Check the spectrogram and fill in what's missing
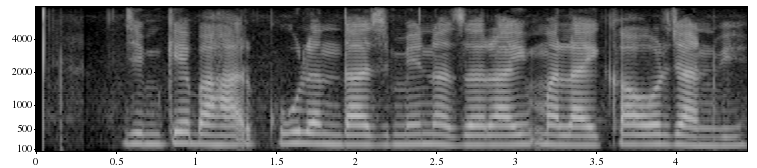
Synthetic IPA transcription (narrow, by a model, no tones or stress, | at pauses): d͡ʒɪmkebaːɦə̰ɾkuːlɐ̃nd̪aːzmẽnɐzəɾaːimɐlaːɪkaɔːɾd͡ʒaːnwiː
